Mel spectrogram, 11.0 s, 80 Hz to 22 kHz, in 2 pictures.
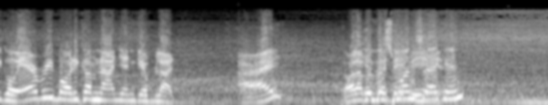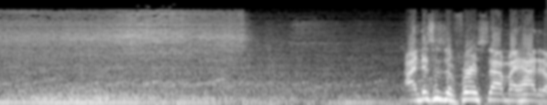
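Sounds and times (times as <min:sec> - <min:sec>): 
speech: 0:00.0 - 0:04.8, 0:09.6 - 0:10.9
sanitation truck passing by: 0:01.3 - 0:09.5.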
